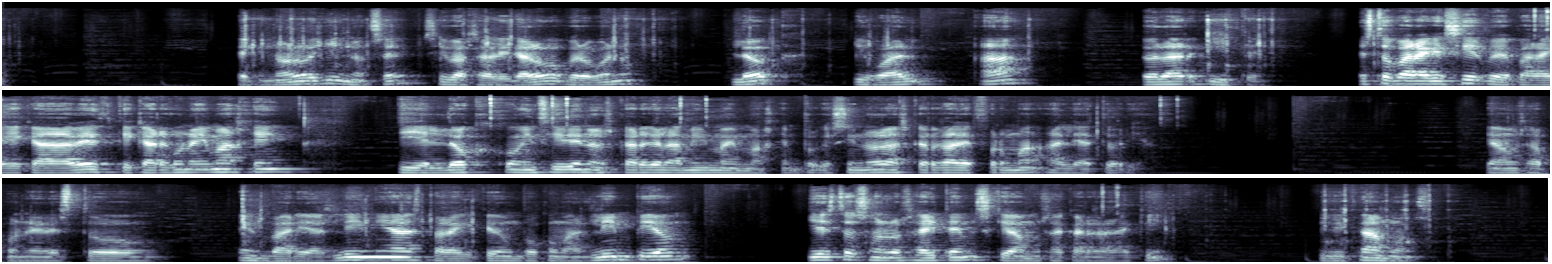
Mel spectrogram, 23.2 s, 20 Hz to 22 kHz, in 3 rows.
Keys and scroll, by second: 16.4 alt+Return, 21.6 Tab.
